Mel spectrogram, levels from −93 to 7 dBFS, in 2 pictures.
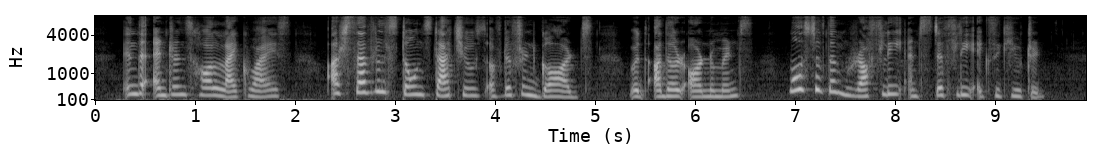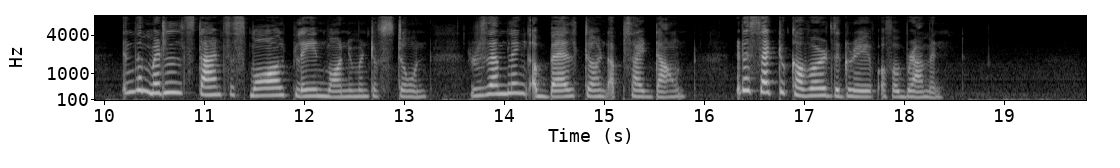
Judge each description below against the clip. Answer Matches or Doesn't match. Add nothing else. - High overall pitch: Matches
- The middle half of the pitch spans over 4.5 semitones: Matches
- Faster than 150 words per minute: Doesn't match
